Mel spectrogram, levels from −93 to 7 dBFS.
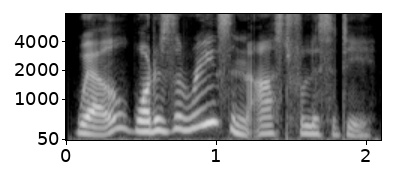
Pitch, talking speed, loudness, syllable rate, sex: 230 Hz, 200 wpm, -18 LUFS, 6.1 syllables/s, female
